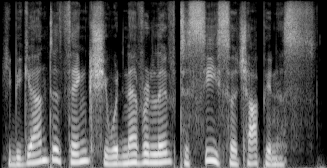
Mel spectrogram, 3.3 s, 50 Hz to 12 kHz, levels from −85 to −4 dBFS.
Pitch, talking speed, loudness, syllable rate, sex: 160 Hz, 220 wpm, -17 LUFS, 5.2 syllables/s, male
